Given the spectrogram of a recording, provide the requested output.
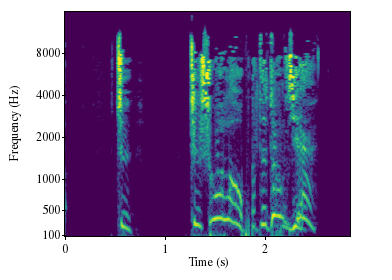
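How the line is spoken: Shrill cry. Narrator (Chinese): 周游 尖声叫道

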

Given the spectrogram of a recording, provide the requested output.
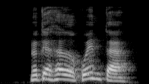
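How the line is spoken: Hysterical exclamation. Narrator (Spanish): exclamó Ismain, histérica

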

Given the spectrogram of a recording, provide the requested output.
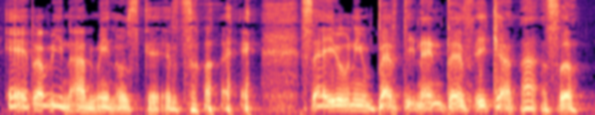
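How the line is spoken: Laughing reply. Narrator (Italian): disse rispondendo e ridendo Bilbo

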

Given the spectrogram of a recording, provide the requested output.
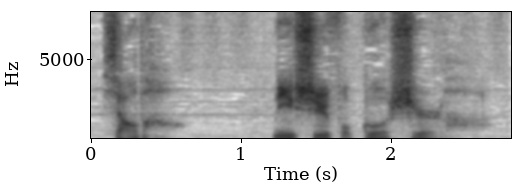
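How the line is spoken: Gentle soft voice. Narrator (Chinese): 苏全柔声道

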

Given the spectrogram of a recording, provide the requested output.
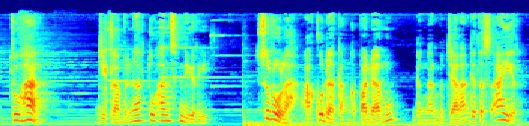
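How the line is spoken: Calling out. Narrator (Indonesian): Petrus berseru

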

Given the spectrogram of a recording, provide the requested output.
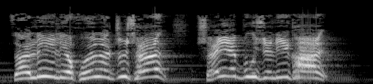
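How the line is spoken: Roaring. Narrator (Chinese): 他咆哮着说

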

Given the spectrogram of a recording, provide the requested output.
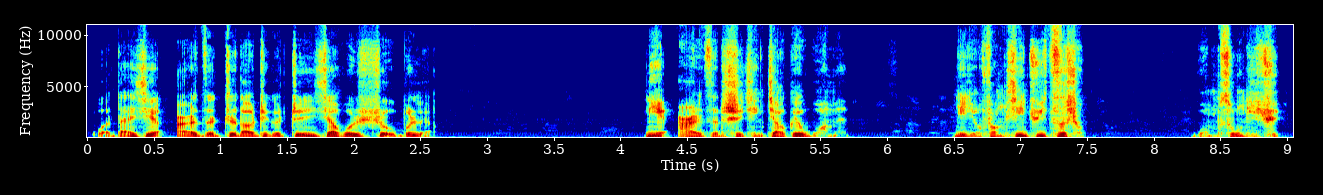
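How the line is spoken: Crying. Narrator (Chinese): 陈红慧哭着说

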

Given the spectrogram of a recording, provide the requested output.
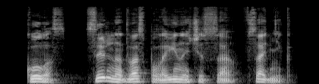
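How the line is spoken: Quiet. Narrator (Russian): Воронов тихо произнес

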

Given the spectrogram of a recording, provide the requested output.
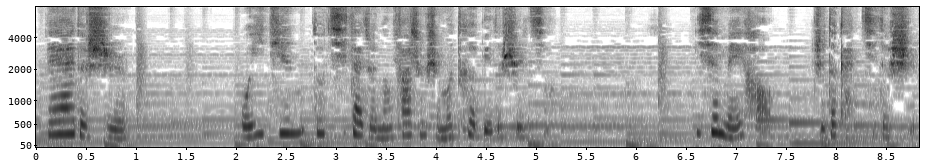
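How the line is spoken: Girl, sighing wistfully. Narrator (Chinese): 女孩对着镜头感叹

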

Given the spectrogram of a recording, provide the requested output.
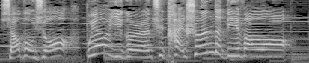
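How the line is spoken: Loud. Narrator (Chinese): 比比大声地说

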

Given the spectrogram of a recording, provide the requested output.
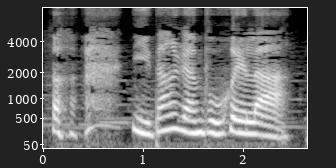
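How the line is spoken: Mother, laughing. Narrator (Chinese): 妈妈笑了笑，说

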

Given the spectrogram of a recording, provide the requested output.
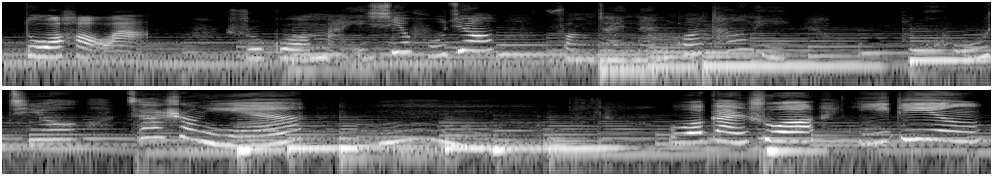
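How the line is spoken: Muttering. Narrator (Chinese): 他嘀咕着

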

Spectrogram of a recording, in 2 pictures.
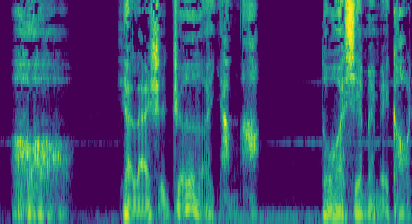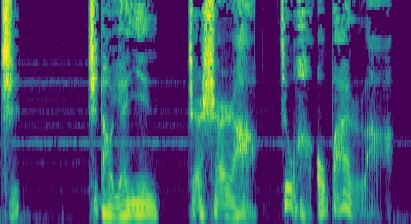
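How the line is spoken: Soft, smiling. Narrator (Chinese): 老太太脸上露出了笑容，轻声说道

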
